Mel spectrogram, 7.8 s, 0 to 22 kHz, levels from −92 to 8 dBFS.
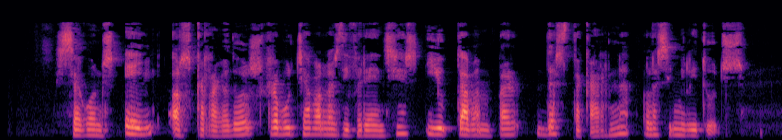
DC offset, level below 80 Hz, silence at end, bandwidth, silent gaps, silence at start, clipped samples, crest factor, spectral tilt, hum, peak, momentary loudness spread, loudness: under 0.1%; -82 dBFS; 0.4 s; 11.5 kHz; none; 0.55 s; under 0.1%; 24 dB; -3 dB/octave; none; -4 dBFS; 9 LU; -27 LUFS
